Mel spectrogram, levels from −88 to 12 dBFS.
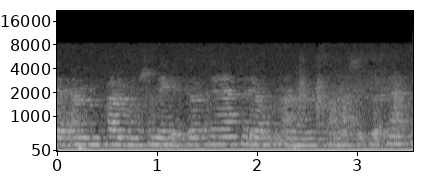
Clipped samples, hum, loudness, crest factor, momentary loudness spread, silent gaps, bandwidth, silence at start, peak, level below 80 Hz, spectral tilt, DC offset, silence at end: under 0.1%; none; -27 LUFS; 16 dB; 4 LU; none; 8.8 kHz; 0 s; -10 dBFS; -36 dBFS; -6.5 dB/octave; 9%; 0 s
